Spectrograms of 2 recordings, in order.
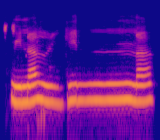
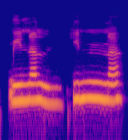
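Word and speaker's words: مِنَ الْجِنَّةِ: Jadi dibacanya itu minal jinnah ya, minal jinnah. Jadi bukan minal jinnah. Enggak ya. Ya, harus didengungkan dulu minal jinnah. Ya, bukan minal jinnah. Jangan dihentakkan juga ya. Jangan minal jinnah.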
